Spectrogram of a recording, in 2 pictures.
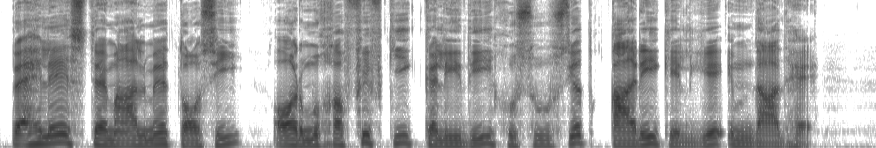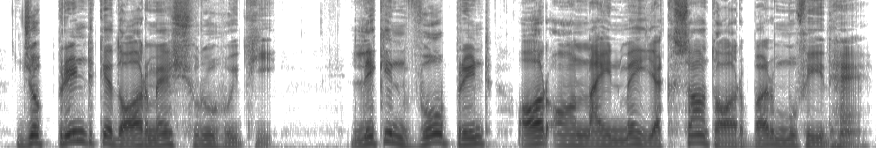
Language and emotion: Urdu, neutral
